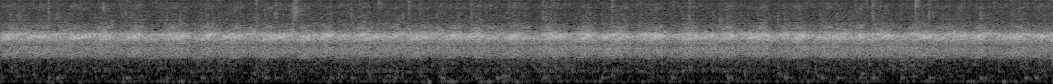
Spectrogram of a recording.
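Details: A rural night chorus of frogs under gentle rain: countless overlapping croaks merge into a continuous, shimmering high trill that holds an even loudness throughout, with soft rain noise below.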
